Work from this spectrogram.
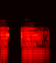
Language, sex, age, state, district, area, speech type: Assamese, female, 18-30, Assam, Nalbari, rural, conversation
